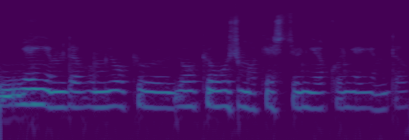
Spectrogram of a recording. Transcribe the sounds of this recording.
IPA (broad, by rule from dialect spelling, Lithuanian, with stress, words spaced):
nʲɛˈjɪmdɐʋoːm ˈjoːkʲʊ ˈjoːkʲoː ˈʊʒmoːkʲɛsʲt͡sʲoː ˈnʲiɛkoː nʲɛˈjɪmdɐʋoːm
